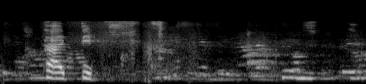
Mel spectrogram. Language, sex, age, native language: Icelandic, female, 9, Icelandic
